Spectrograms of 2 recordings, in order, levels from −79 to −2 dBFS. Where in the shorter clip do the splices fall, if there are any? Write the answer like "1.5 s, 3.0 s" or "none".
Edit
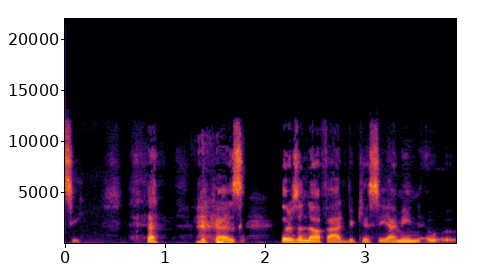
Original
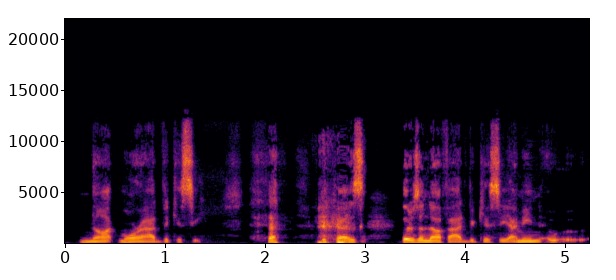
none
